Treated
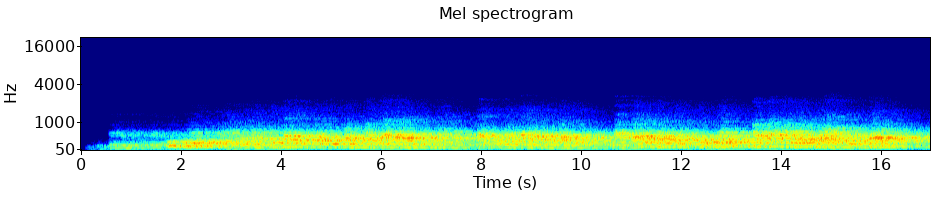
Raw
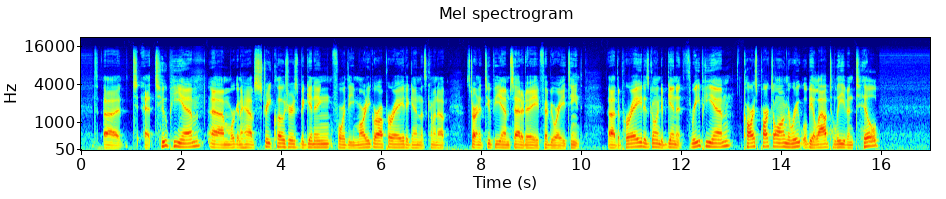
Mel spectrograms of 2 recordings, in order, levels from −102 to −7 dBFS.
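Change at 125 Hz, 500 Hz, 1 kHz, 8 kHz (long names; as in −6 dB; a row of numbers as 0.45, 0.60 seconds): −10.5 dB, −7.0 dB, −25.5 dB, below −40 dB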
